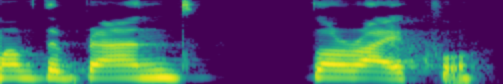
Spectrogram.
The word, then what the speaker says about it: Floraïku: So Floraïku, as in flora plus haikus, Floraïku.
